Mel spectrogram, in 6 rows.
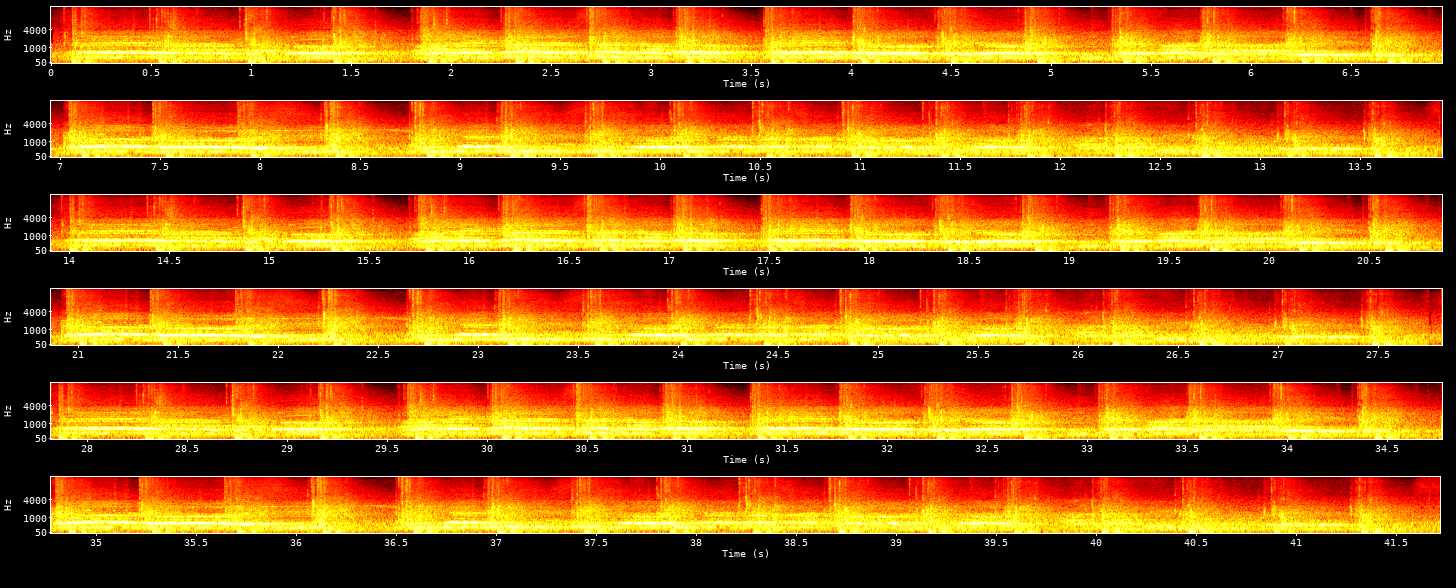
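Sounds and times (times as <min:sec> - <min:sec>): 
chanting: 0:00.0 - 0:41.7.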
